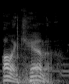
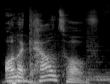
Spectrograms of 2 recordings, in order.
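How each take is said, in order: First: The words run together like one word. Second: The three words are said separately and clearly.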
